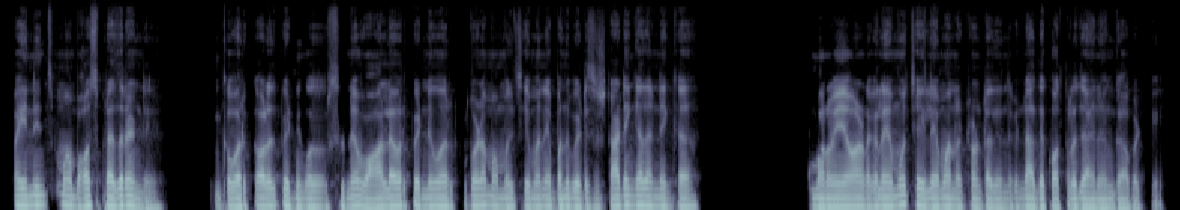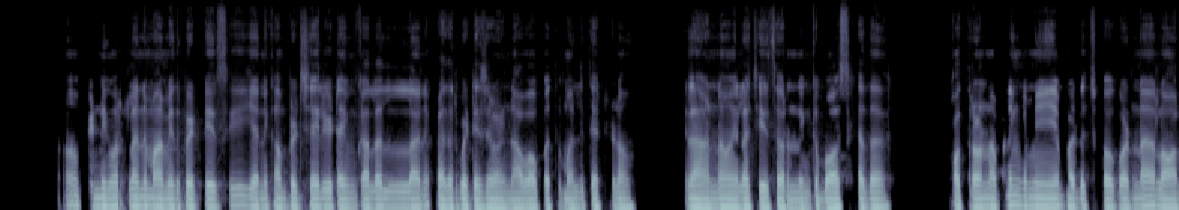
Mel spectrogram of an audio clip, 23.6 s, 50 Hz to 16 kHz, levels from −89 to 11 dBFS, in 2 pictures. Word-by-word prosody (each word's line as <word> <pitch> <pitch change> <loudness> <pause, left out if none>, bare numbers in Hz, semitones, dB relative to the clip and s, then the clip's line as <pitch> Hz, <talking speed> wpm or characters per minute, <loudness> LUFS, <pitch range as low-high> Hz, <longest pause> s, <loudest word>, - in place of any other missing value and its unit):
పైనుంచి 125 +1 +1
మా 125 - +3
బాస్ 115 +2 +2
ప్రెషరండి. 115 -5 +3 0.7
ఇంకా 110 +1 -4
వర్కవ్వలేదు. 110 +2 +1
పెండింగ్ 105 -2 +1
వర్క్స్ 105 0 -3
ఉన్నాయి. 115 +2 +1
వాళ్ళెవరో 115 +3 +3
పెండింగ్ 115 0 +1
వర్క్ 110 -1 -2
కూడా 120 +1 +3
మమ్మల్ని 105 -1 -1
చేయమని 110 +1 0
ఇబ్బంది 110 +1 +1
పెట్టేసారు 105 -1 -2
స్టార్టింగ్ 120 +2 +1
కదండీ 115 -1 +2
ఇంకా! 110 +1 -1 1.3
మనవేం 110 0 +4
అడగలేము. 110 +2 +2
చేయలేమన్నట్టుంటది. 105 -3 0
ఎందుకంటే 105 +2 -3
అదే 105 - +1
కొత్తలో 105 0 -1
జాయిన్ 95 -1 +1
అయ్యాం 95 0 0
కాబట్టి. 90 0 -5 0.9
ఆహ్, - - -2
పెండింగ్ 110 +1 0
వర్క్‌లన్ని 115 -1 0
మా - - +3
మీద 105 +1 +1
పెట్టేసి 105 +1 -1
ఇయన్నీ 105 -2 0
కంప్లీట్ 100 0 -1
చేయాలి 105 0 +1
ఈ - - -5
టైమ్‌కల్లా 100 0 0
అని 115 +4 -4
ప్రెషర్ 100 -1 +1
పెట్టేసేవాడండి. 95 -1 +1
అవ్వకపోతే 95 0 -1
మళ్ళీ 95 +1 -2
తిట్టడం. 95 -1 -2 0.6
ఇలా 105 - +3
అనడం 100 +2 +2
ఇలా 100 0 +2
చేసేవారండి 95 0 +1
ఇంకా 95 0 -3
బాస్ 100 +1 +3
కదా! 100 0 +1 0.8
కొత్తలో 105 0 -1
ఉన్నప్పుడు 105 +3 -1
ఇంకా 115 -2 -1
మేమేం 105 0 +2
పట్టించుకోకుండా 100 +1 -1 0.2
లోలోపల 100 -1 +2
105 Hz, 150 wpm, -23 LUFS, 100-110 Hz, 1.3 s, మనవేం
